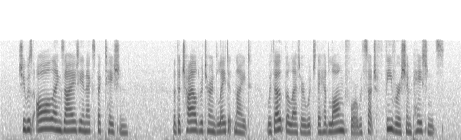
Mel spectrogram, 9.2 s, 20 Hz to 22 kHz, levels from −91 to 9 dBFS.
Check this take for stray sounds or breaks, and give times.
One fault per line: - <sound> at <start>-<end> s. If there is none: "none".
none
